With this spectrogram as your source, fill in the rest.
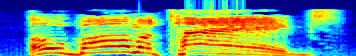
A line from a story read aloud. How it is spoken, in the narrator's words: an audience member hollers out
